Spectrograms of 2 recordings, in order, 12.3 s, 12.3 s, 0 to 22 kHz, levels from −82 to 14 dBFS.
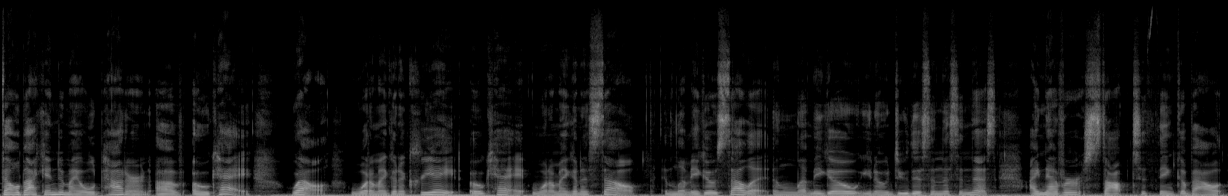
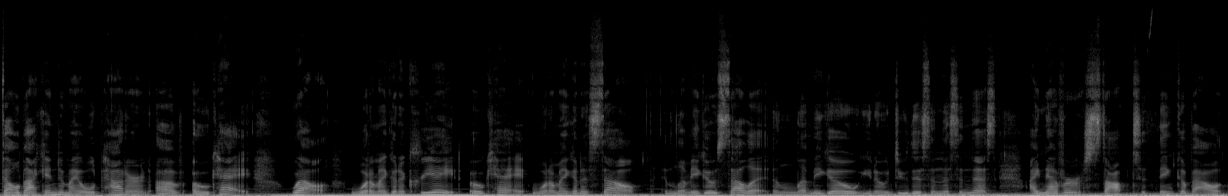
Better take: first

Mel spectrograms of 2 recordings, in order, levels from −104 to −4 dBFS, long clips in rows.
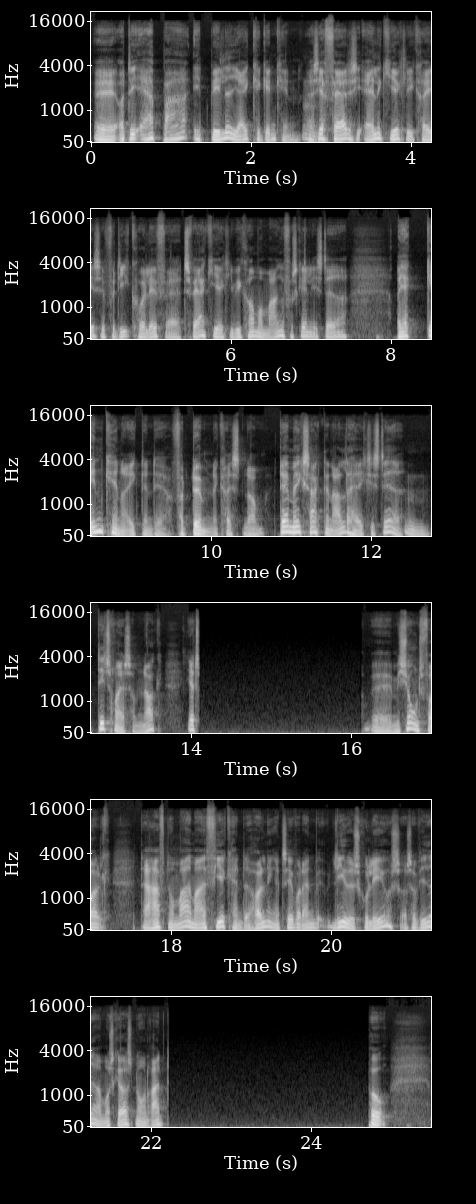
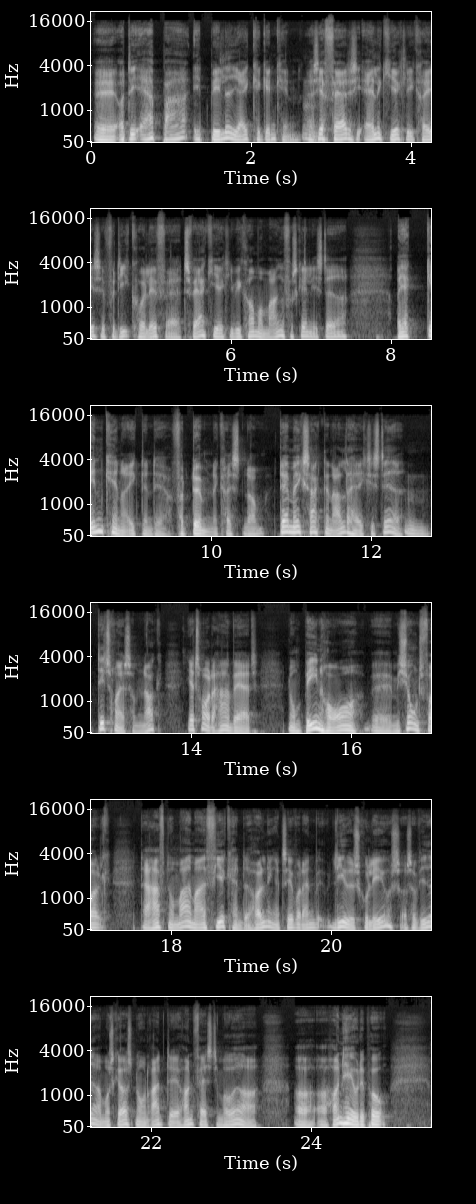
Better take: second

